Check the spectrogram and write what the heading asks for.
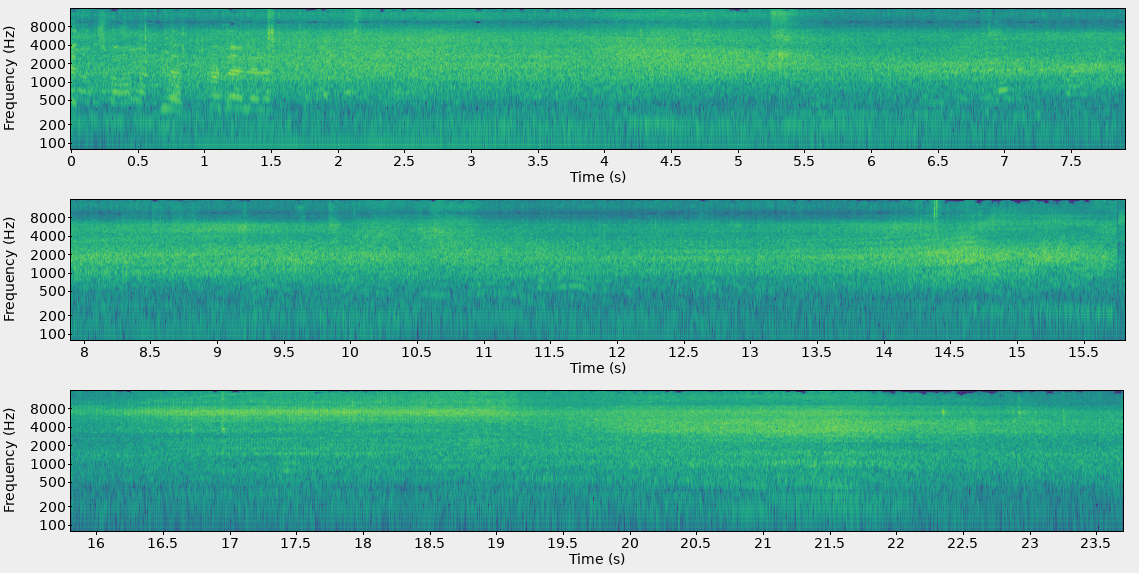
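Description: Road traffic with a steady low engine hum running underneath. The noise swells about fifteen seconds in, then the low hum cuts off suddenly, leaving lighter road noise.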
